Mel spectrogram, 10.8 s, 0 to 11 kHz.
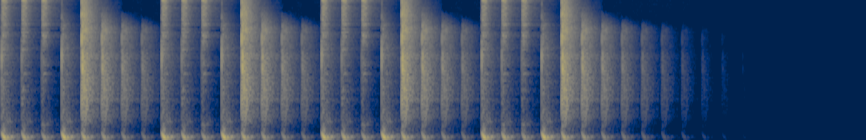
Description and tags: SnS Drums
The drums accompaniment for Soundswaves and Sureality. Created using Mixcraft Pro Studio 7.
